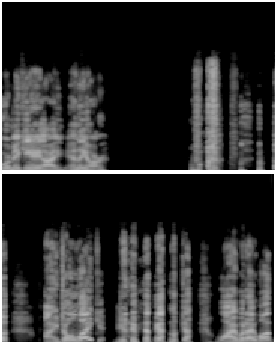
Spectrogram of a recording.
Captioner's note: laugh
